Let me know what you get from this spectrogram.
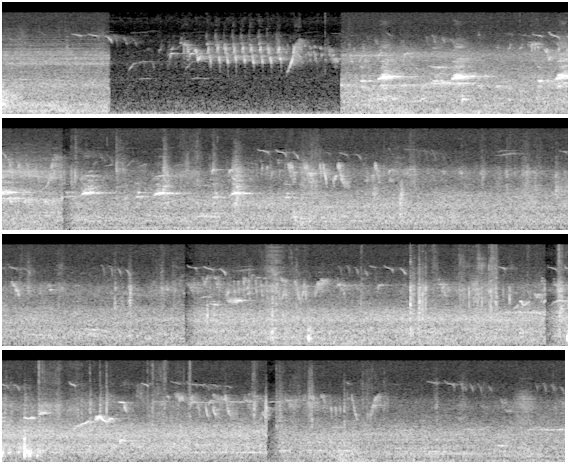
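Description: Small birds chirping, with a run of short repeated chirps about once a second, over faint steady background noise. A few sharp clicks come later, the loudest about two-thirds of the way in.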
